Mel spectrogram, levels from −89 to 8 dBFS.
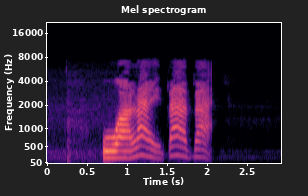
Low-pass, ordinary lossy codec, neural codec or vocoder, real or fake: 7.2 kHz; Opus, 24 kbps; vocoder, 44.1 kHz, 128 mel bands every 512 samples, BigVGAN v2; fake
